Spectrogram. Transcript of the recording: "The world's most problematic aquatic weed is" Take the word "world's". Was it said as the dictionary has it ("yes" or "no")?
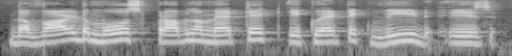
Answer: no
